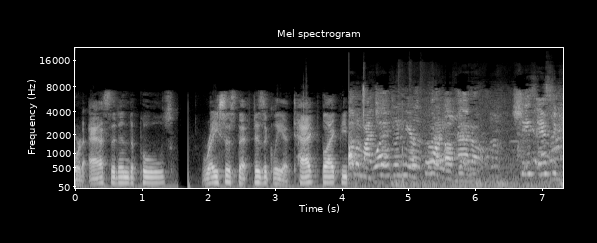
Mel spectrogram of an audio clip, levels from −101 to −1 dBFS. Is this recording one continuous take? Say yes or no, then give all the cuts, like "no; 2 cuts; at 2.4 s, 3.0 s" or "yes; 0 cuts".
no; 1 cut; at 4.1 s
